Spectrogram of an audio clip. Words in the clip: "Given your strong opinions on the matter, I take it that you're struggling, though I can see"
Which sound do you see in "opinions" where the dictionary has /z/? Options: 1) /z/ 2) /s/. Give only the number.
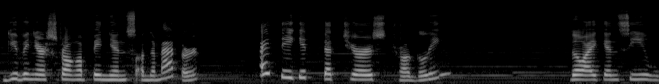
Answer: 2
